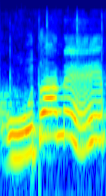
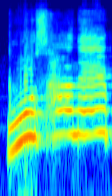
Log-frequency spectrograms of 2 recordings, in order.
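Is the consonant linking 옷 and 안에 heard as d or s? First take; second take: d; s. First: A d sound carries into the next vowel. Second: The s sound carries straight into the next vowel. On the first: It means inside the clothes. The speaker calls it right. "시옷을 대표음 디귿으로 바꿔주고 그리고 나서 연음을" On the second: It sounds like the place name Osan. The speaker calls it wrong. "그냥 연음만 시켜주면"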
